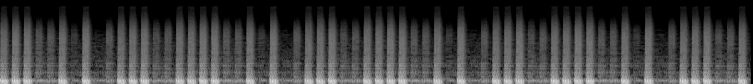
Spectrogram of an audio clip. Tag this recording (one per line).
acid
bass
dance
electronica
trance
